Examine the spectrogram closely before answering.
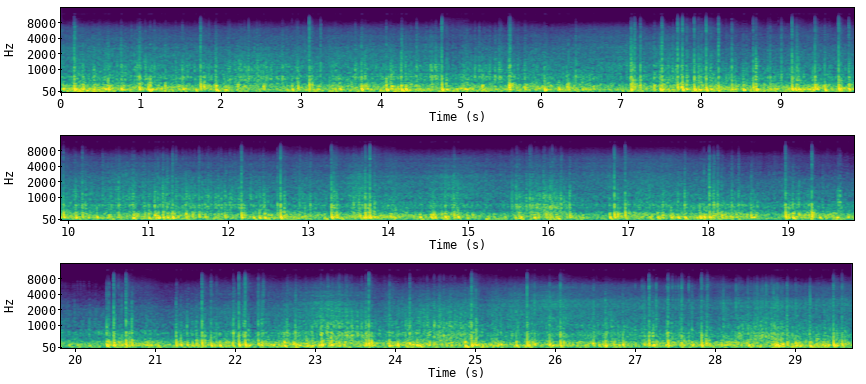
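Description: Large fireworks display: a dense, continuous barrage of shell bursts, booms and crackling, many going off at once with no pause.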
